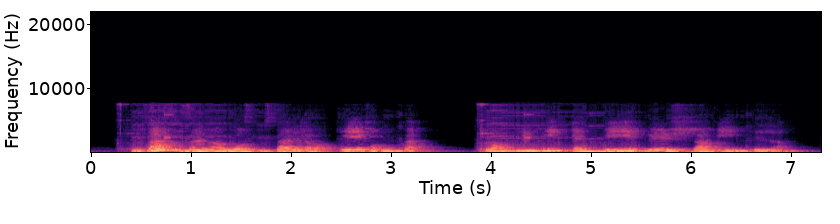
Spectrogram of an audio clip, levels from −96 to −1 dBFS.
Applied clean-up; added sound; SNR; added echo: neural separator model SepFormer DNS4.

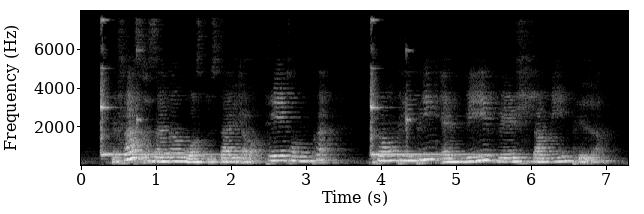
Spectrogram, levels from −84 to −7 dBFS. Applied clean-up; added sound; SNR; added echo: none; Doorbell; 9 dB; reverberation time 0.6 s.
